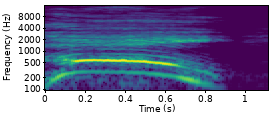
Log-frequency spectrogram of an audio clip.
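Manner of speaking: high, loud, big bellowing yell.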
